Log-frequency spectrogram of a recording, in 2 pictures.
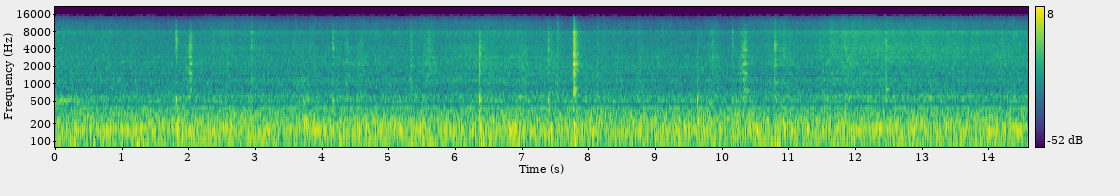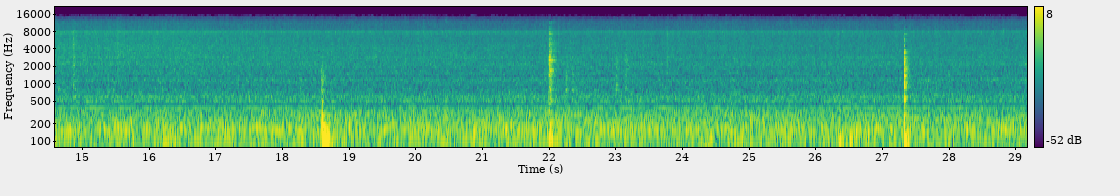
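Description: Minced pork mixture sizzling steadily in a stainless steel frying pan while a metal slotted spatula stirs and scrapes it, with a few sharp clinks of the spatula against the pan.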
